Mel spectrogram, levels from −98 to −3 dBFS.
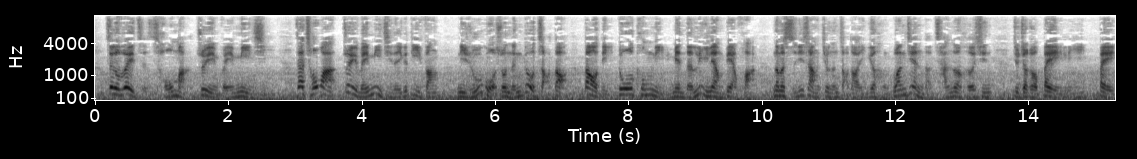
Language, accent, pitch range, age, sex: Chinese, native, 120-180 Hz, 30-49, male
